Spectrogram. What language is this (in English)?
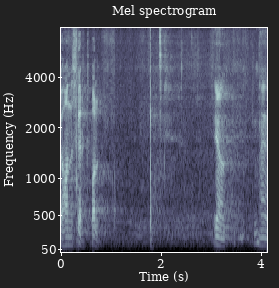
Estonian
